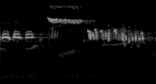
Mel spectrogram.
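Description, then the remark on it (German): A European robin sings a quick, high, sweet phrase: a few rapid warbling notes, a thin sustained whistle, then a tumbling run of trills, clear with no voices. “Also Rotkehlchen sind ja mit die aggressivsten Kleinvögel, die es überhaupt gibt.”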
